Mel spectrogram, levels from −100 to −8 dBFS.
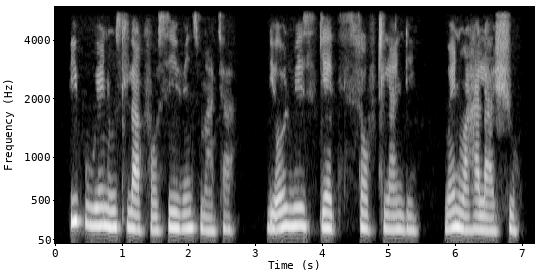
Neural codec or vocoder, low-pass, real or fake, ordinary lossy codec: none; 5.4 kHz; real; none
